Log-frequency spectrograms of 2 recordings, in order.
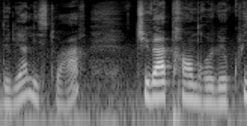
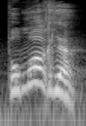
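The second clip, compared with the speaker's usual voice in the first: disgusted; 6 semitones higher, 14 dB louder than usual. Acted. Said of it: "avec une mine dégoûtée".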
